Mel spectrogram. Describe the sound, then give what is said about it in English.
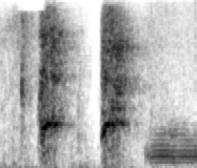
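Two sharp, loud barks from a dog, one after another with a short pause between, followed by a quieter steady sound to the end. “What are you barking for?”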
